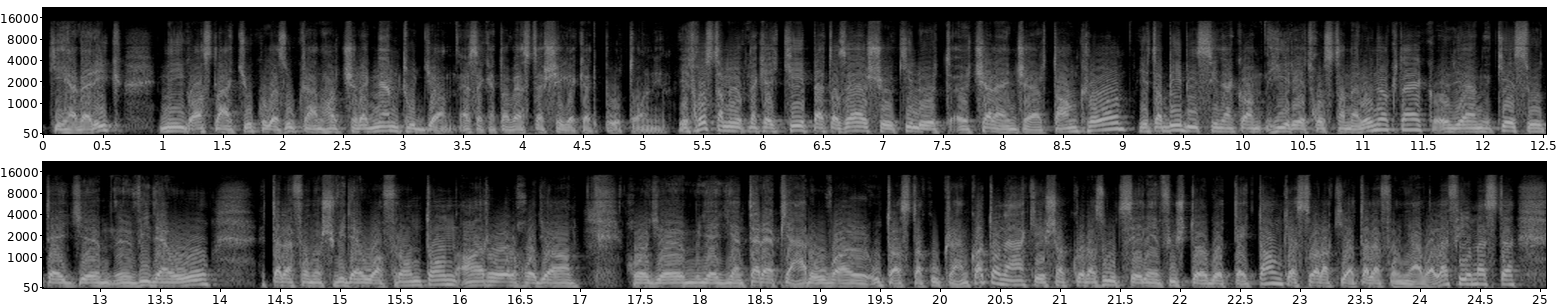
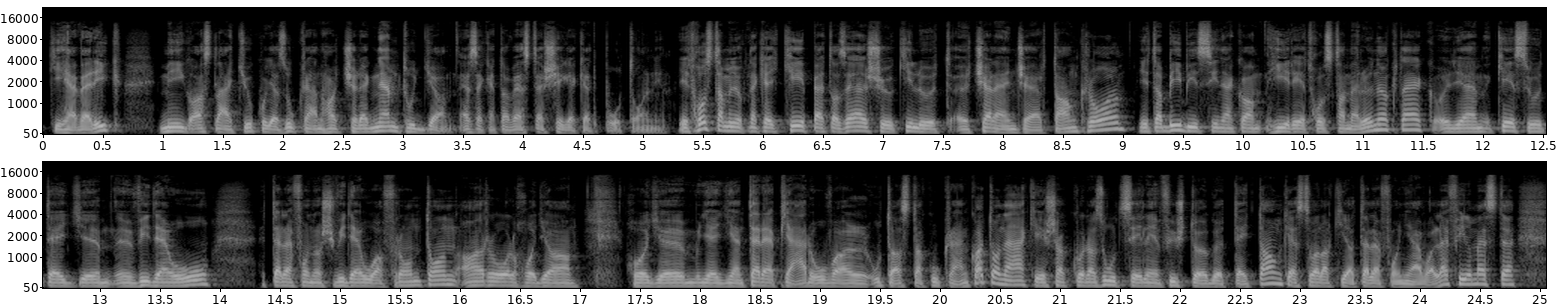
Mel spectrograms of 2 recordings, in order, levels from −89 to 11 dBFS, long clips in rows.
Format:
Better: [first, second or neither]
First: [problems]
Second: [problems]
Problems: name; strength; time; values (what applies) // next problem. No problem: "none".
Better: second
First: distortion; heavy; 8 dB below the speech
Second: none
